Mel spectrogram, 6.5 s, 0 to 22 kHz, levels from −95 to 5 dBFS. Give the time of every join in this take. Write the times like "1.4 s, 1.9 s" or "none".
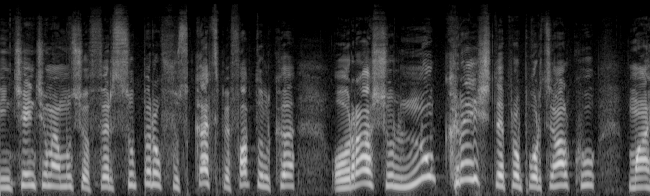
none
